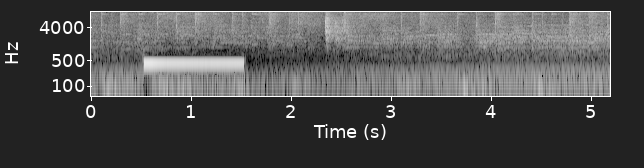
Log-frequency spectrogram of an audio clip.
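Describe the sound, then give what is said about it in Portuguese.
Telephone ringback tone while placing a call: a single steady, mid-pitched tone about a second long, followed by faint background noise. “Tá chamando. Vamos ver se agora atende, né?”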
